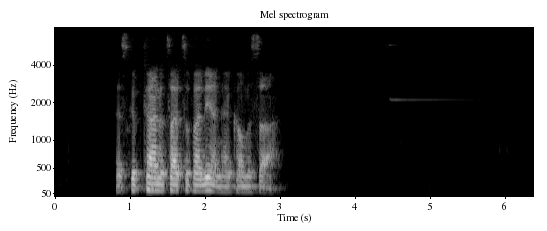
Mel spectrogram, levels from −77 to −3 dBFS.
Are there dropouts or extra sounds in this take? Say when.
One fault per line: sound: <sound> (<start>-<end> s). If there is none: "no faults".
no faults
